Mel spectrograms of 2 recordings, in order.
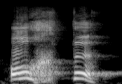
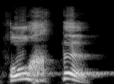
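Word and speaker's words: أخت: आपको बता दिया कि लंबी ता जब लफ्ज के आखिर में आएगी तो ता की आवाज आएगी, उख्त, उख्त, बिंत।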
